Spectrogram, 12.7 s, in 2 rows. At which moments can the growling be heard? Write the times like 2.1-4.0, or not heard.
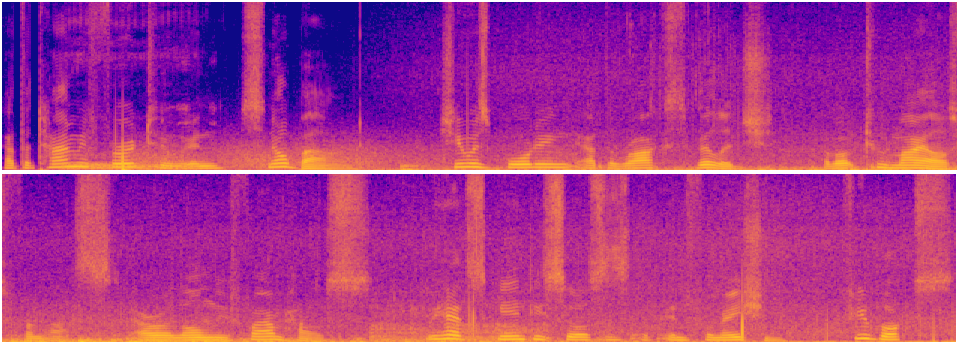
0.3-1.4, 8.8-10.6.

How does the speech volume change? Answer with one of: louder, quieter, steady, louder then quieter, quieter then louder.
steady.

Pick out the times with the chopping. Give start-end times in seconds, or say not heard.
not heard.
